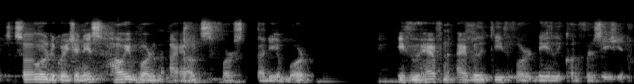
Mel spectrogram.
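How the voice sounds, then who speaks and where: A man's voice: low voice, a little fast, a crowd in the background, low-quality recording. A man joining a webinar on a video call, politely asking a question about a test. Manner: polite, formal. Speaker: audience member asking a question.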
